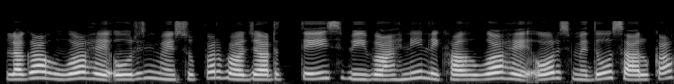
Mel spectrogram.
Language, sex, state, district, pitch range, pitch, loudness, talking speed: Hindi, female, Madhya Pradesh, Bhopal, 230-285 Hz, 250 Hz, -16 LUFS, 160 wpm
